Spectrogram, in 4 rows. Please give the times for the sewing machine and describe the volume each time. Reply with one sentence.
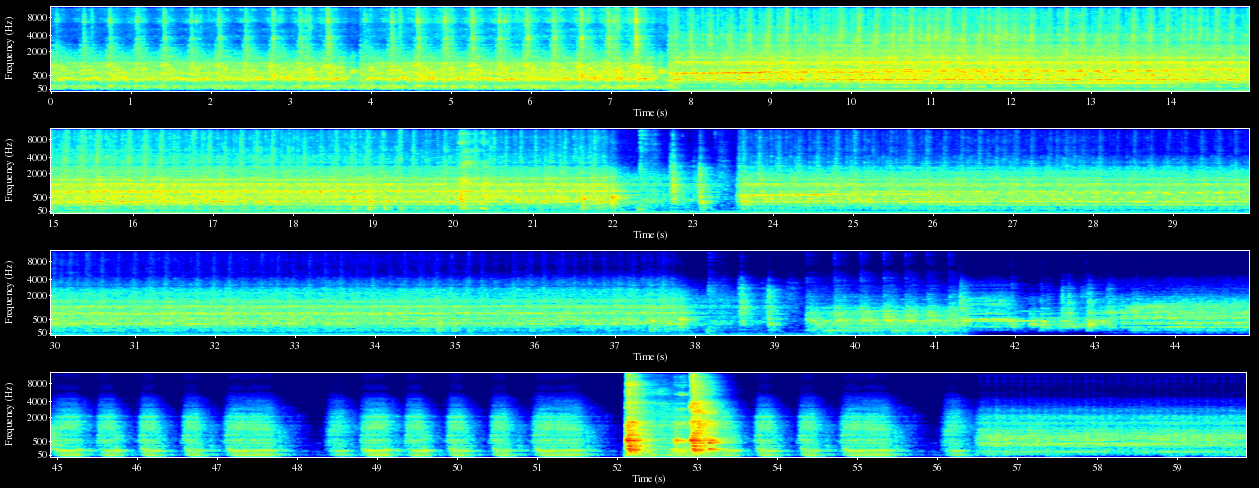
The sewing machine can be heard from 0.0 to 59.8 s, getting quieter.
